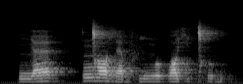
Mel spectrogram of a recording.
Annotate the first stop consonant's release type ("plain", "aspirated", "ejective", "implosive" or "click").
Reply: click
